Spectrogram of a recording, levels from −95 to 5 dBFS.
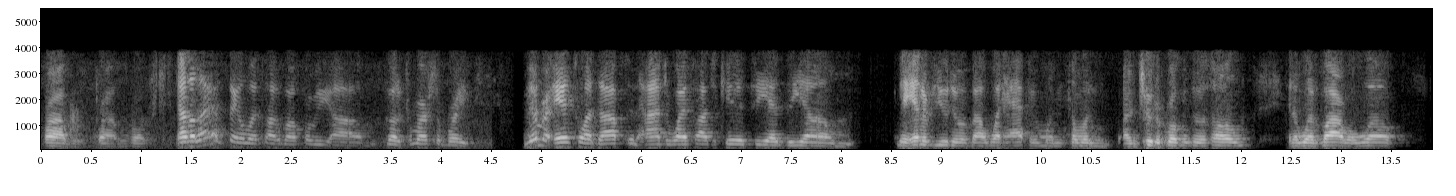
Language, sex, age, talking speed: English, male, 20-39, 205 wpm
